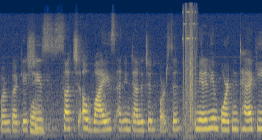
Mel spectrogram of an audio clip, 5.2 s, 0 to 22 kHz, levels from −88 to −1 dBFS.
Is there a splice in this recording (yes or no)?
yes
